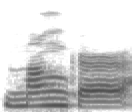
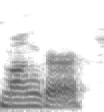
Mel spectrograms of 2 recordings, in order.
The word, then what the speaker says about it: Munger: partner and friend charlie munger i think it's pronounced monger but he said take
